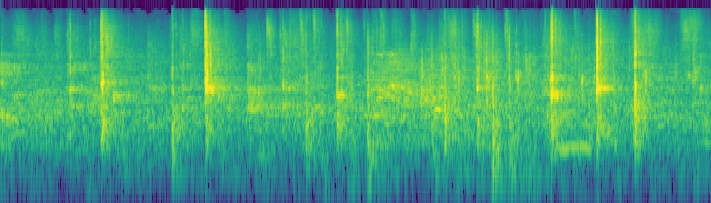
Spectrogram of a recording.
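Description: Pickleball paddles pop sharply against a plastic ball in a quick rally, echoing in a large hall.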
